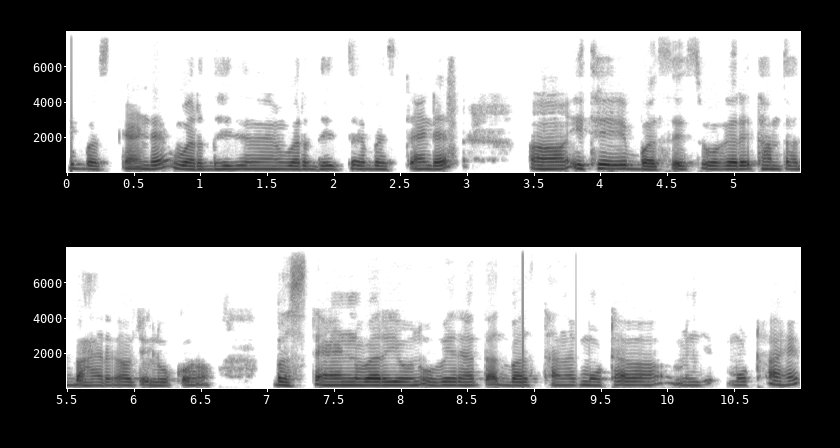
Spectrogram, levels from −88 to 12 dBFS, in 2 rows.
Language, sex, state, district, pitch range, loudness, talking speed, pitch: Marathi, female, Maharashtra, Chandrapur, 190-200 Hz, -17 LUFS, 140 wpm, 195 Hz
